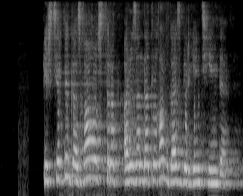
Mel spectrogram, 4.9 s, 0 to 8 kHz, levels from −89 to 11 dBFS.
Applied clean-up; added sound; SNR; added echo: neural separator model SepFormer DNS4.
